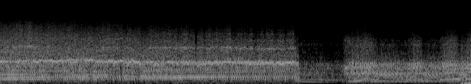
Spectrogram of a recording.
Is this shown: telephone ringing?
no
